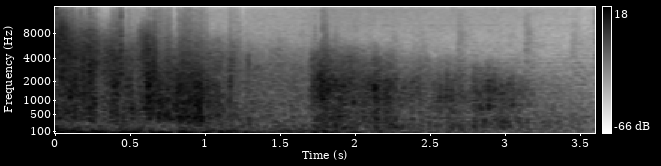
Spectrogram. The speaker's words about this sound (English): It took place in a town called Cambrai in France. The British had 400 tanks built. They started the battle with a huge explosion under the German trenches.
